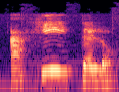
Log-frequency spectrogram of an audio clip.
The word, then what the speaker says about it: agítelo: izquierda nos acomodamos verdad entonces está la sílaba tónica en la e agite lo es una palabra esdrújula entonces se tildó así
